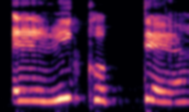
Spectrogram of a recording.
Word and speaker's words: hélicoptère: veux lire le mot hélicoptère très bien alors on pas prononcé la lettre H d'accordélicopère non prononce hélicoptère alors la lettre H ne se prononce pas alors regarde bien ici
